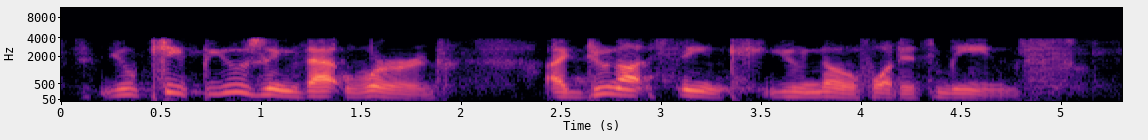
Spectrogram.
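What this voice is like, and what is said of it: Attempted Inigo Montoya Spanish accent. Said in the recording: “Indigo Montoya. I can't do the accent. I can try, though.”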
